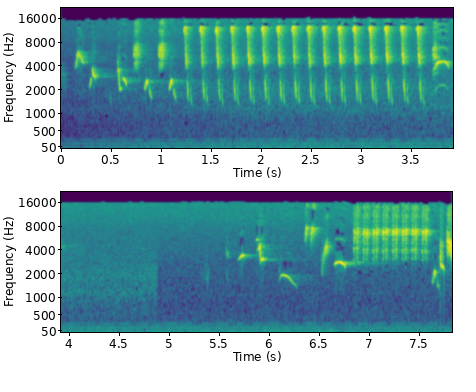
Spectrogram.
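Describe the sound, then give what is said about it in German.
A male common nightingale (Luscinia megarhynchos) sings alone: a loud, rapid run of repeated trill notes, a brief pause, then varied whistled phrases ending in a bright, buzzing trill. “was Sie gerade gehört haben, war der klassische Schlag der Nachtigall”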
